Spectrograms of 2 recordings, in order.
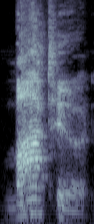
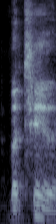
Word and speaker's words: Mattoon: If you ever heard that story, um, and we kept on calling it Mattoon. They were saying, no, it's Mattoon. You do not pronounce it Mattoon.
